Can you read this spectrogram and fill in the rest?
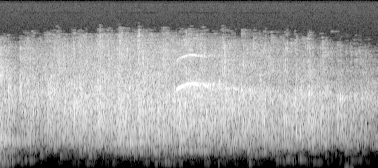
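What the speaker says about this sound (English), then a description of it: "Let's have a burst of applause for this work of art." A large audience gives a sustained, even burst of applause in a hall after a flute performance at a university valedictory function, with dense clapping that holds steady and slowly fades toward the end; no talk over it.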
